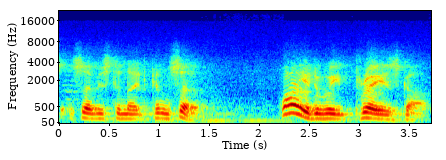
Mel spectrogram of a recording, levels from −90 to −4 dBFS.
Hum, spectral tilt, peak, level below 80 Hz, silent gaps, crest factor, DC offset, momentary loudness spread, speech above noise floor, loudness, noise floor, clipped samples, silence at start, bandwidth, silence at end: none; -7.5 dB/octave; -2 dBFS; -52 dBFS; none; 14 dB; under 0.1%; 10 LU; 27 dB; -16 LUFS; -42 dBFS; under 0.1%; 0 s; 8 kHz; 0.05 s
